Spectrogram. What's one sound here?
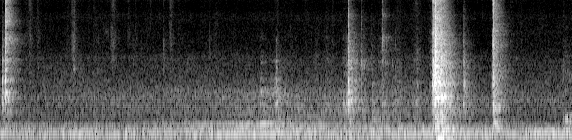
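A plastic battery cover clicks open and shut on a device.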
